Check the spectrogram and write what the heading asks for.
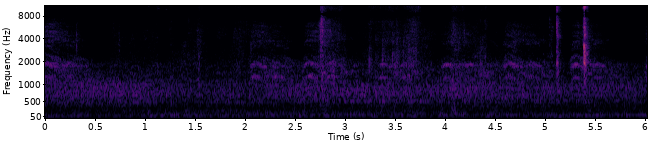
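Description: Birds calling in the background over a steady low hum. About five seconds in comes a small click, then a sharp, louder click as the ceiling fan's pull-chain switch is pulled and the light kit comes on.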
